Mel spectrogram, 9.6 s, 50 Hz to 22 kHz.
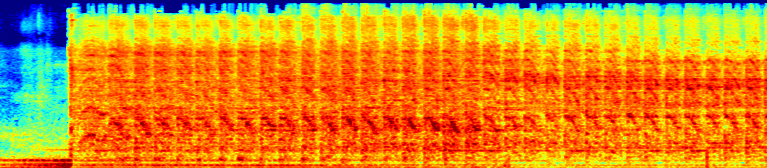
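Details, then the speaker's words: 1.8 BP4W Miata engine, freshly rebuilt, car sat a decade: steady cranking about four beats a second for several seconds, never catching. No fuel pump running; main fuse found blown, failed pump suspected. "all right so we do not have any fuel pump running so chase that check the fuse and then uh go from there might have had a failed pump"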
